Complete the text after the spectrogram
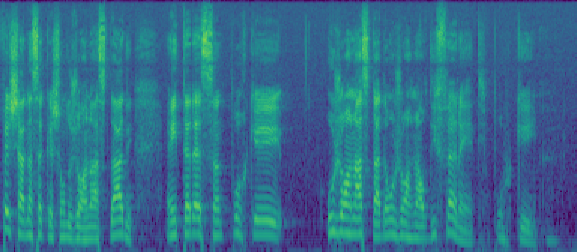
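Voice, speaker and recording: A man's high voice at a very fast pace. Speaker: podcast host and radio announcer. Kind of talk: casual interview chat, live stream.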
